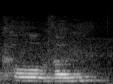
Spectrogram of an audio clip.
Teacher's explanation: still dark L because it's followed by consonant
